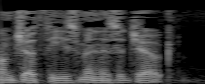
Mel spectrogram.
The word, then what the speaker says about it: Theismann: By the way, you know, Joe Theismann. I don't know if this is true. Supposedly his name was pronounced Theismann until college, really? – And he changed it to rhyme with Heisman in a push for the trophy.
